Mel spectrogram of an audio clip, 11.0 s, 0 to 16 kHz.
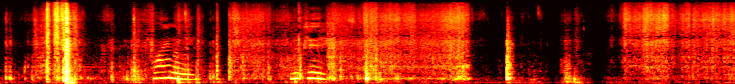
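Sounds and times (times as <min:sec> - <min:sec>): packing material rustling and tearing: 0:00.4 - 0:01.3, 0:02.2 - 0:07.2, 0:09.2 - 0:11.0.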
